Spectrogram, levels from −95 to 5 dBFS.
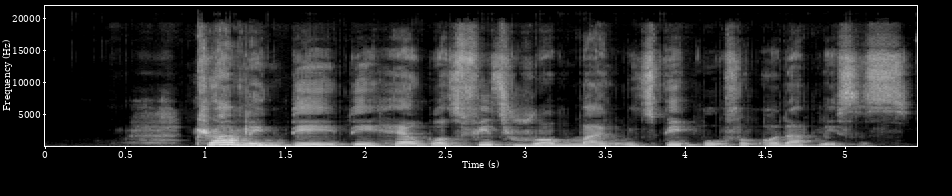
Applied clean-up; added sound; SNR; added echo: neural mask model Resemble Enhance denoiser.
